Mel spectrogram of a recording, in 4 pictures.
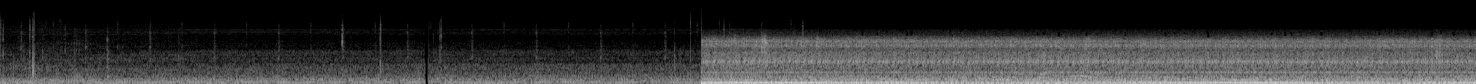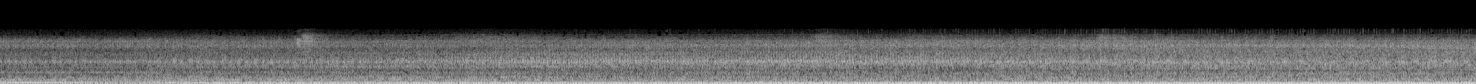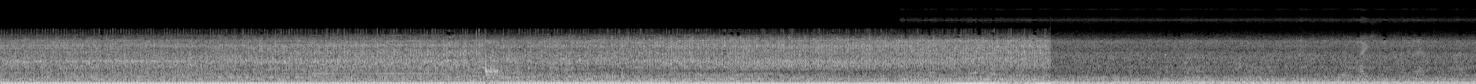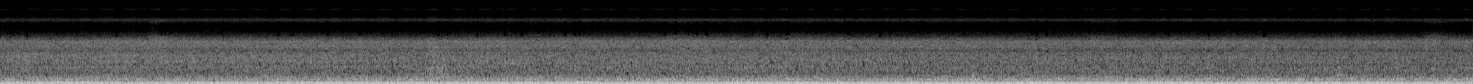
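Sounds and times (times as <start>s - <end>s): motorhome engine rumbling: 0.0s - 59.0s.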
